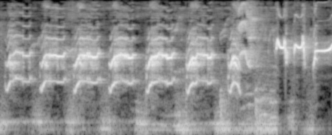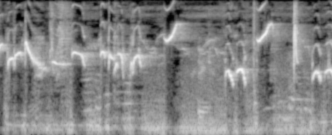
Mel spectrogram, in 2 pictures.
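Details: Singing Oriental magpie-robin meant to provoke other magpie-robins into song; a run of repeated buzzy chirps, then varied whistles, upslurs and squeaky notes over low background noise.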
